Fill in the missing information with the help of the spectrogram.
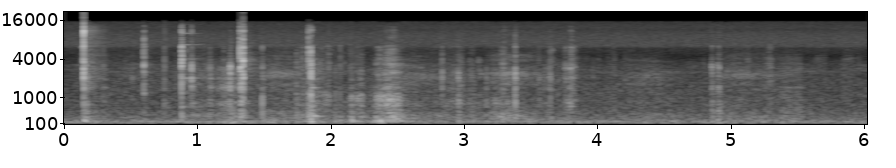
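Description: Sharp clicks and snips of diagonal cutters cutting plastic zip ties that hold seat wiring, several in quick succession in the first two seconds, then rustling handling noise and a few more scattered clicks, over a steady low hum.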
